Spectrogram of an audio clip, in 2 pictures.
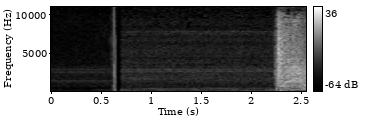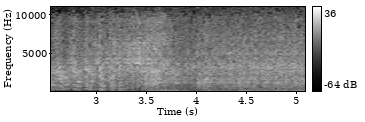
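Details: Ford 7.3 Super Duty diesel, coolant slightly below max cold fill after coolant leak repair: brief crank then catches and settles into steady, even idle with smooth clatter; normal start and idle, sounds healthy.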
